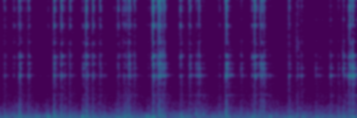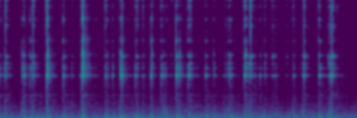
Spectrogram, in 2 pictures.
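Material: Glass.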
